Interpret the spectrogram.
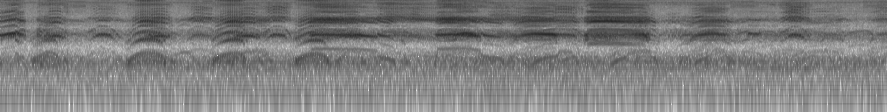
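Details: Black-headed gull near its nest with three chicks; rasping, down-curved cries repeat roughly every half second, some lower and some higher, as if more than one bird calls, over steady low noise.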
